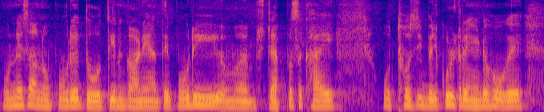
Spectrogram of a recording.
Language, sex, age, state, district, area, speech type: Punjabi, female, 30-45, Punjab, Jalandhar, urban, spontaneous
